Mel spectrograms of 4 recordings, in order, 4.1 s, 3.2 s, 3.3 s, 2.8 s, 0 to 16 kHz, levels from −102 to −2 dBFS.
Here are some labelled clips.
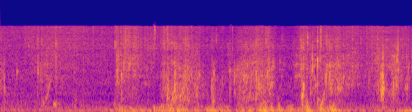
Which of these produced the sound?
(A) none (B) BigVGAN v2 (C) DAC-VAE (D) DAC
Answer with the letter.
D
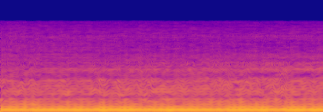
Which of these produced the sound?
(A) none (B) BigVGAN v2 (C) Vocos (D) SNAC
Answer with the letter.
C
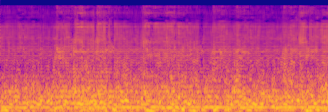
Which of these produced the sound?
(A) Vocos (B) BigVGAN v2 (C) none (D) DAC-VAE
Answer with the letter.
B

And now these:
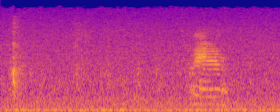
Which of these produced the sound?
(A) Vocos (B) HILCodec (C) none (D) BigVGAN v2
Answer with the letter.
A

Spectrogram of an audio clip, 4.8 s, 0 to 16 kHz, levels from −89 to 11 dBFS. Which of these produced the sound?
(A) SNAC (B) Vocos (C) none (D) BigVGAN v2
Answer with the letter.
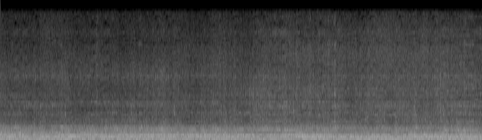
A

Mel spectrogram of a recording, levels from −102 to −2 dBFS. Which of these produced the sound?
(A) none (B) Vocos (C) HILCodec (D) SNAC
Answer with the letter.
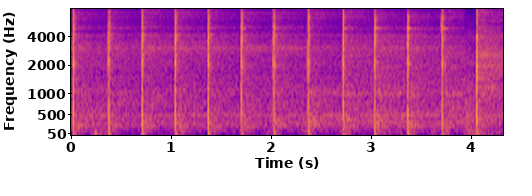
A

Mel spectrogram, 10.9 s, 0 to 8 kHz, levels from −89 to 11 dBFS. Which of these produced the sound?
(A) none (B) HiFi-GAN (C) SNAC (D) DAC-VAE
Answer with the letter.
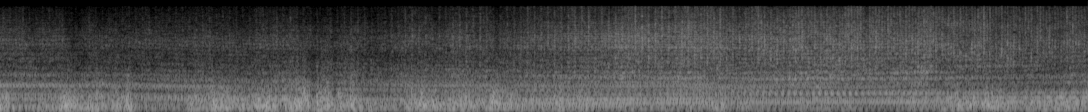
A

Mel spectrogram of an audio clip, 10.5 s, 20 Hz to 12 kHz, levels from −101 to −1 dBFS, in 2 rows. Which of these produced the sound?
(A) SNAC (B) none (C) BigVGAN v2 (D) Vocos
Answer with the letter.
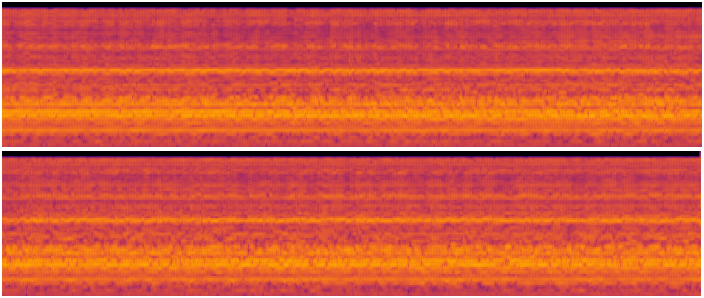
C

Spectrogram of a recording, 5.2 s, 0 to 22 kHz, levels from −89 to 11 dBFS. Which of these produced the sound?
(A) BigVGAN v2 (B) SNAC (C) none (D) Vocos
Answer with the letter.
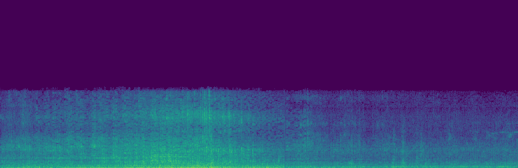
C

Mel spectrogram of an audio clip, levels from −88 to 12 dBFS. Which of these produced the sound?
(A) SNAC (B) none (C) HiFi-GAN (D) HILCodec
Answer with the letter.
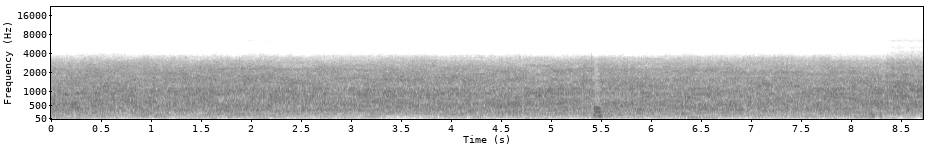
A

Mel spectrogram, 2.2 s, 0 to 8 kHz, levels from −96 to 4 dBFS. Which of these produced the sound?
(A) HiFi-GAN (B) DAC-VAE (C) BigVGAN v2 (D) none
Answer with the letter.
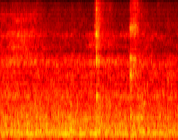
A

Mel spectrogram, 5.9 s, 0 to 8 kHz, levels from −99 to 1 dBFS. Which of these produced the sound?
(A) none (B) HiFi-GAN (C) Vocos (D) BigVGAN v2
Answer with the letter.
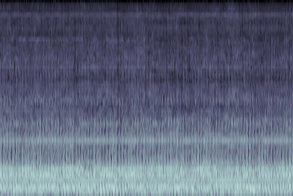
B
